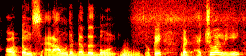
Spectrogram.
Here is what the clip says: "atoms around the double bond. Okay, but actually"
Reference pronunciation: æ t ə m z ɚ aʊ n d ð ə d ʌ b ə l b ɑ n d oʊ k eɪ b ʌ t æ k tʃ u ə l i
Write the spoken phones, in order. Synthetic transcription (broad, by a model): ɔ t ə m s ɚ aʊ n d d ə d ʌ b ə l b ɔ n oʊ k eɪ b ʌ t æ k tʃ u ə l i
